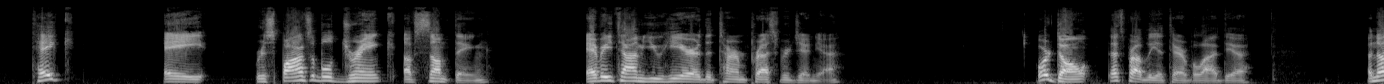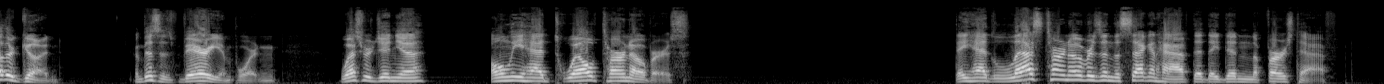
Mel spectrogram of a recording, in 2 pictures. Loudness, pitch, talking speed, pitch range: -16 LUFS, 130 Hz, 105 wpm, 105-160 Hz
